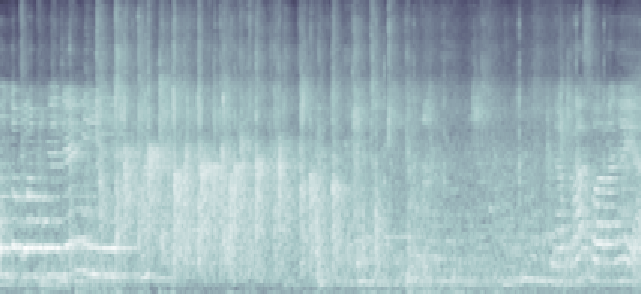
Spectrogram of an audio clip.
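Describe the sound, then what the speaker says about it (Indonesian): Classroom applause for a student group during a teaching session, scattered hand claps and taps mixed with voices talking over them, loud and close throughout. "Tepuk tangan untuk kelompoknya Jenny."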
